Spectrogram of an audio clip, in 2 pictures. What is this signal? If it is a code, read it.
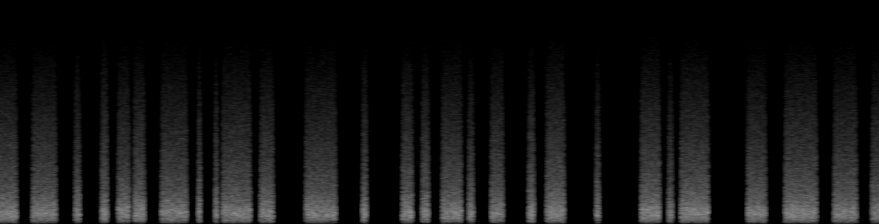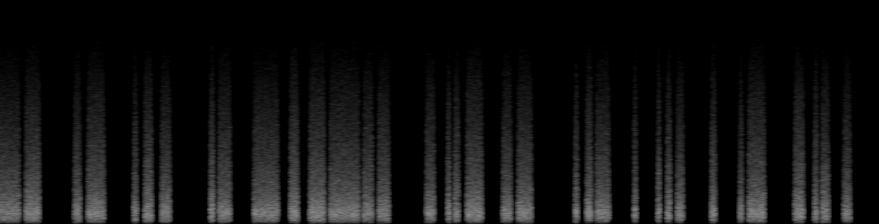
Bursts of noise. There is no code.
